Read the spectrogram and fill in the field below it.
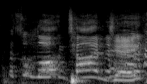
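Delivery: high, very loud outburst; high-pitched comic yell; loud exclamation. Real, not acted. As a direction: shout it in disbelief at the audience member. Exclaims at audience member's answer.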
